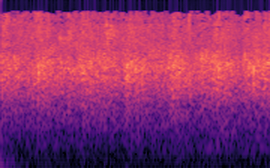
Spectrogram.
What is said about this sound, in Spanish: Eh, si hay alguien aquí que no ha tenido que buscar entre líneas es la madre de Curro y me gustaría pedir un aplauso para ella por lo difícil y lo sanador que habrá sido el libro de Curro.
